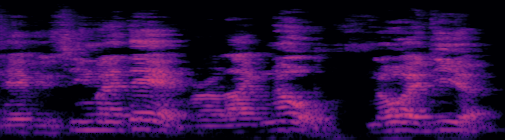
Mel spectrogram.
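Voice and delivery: ordinary talk, nothing marked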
